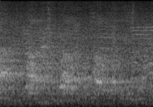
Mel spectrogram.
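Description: A dog yipping, four short high calls about half a second apart, over the murmur of people talking.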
